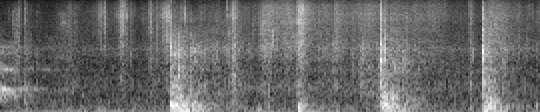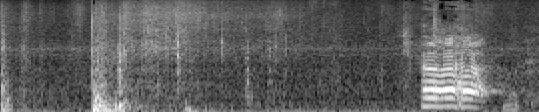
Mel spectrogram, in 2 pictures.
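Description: Hockey stick striking a heavy-duty plastic trash can: about five hard knocks, roughly a second apart. A voice shouts near the end.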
